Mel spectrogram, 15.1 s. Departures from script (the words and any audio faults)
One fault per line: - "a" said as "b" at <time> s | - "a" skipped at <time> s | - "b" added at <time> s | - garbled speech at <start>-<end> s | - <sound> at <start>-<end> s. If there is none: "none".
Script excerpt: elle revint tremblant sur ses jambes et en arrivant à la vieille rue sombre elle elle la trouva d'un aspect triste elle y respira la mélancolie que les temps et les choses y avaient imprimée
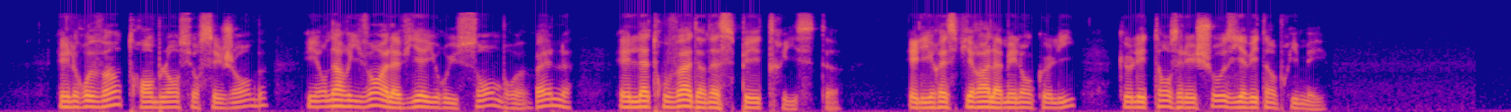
none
